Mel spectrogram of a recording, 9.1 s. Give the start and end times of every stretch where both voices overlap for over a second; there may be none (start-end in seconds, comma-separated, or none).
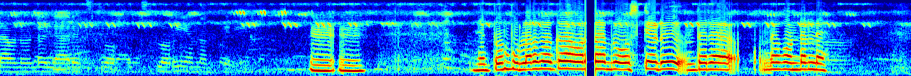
none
